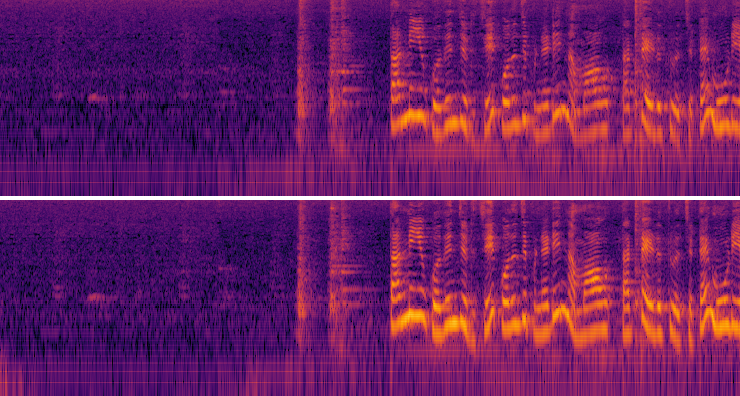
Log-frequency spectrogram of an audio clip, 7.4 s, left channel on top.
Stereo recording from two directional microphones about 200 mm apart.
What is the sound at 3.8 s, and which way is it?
Speech, 25° right (ahead or behind).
